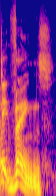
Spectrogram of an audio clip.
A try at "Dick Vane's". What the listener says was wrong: S is silent. The S is silent. It's French. Dick Vane. Don't try and make it cleaner.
